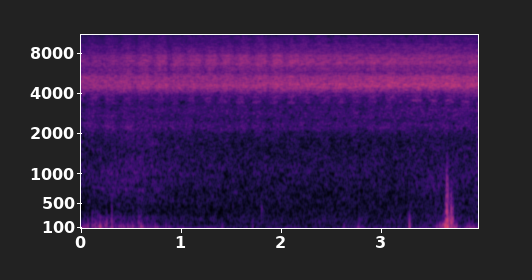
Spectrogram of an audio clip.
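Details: Countryside cicada chorus from a summer field recording: a thin continuous high buzz, softer here, beneath gusty low wind rumble and a sharp knock near the end.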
